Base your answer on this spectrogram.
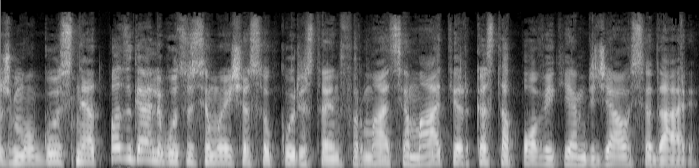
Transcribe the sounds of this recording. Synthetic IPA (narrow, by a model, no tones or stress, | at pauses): ʒmoːɡʊsnʲɛt̪pɐt̪sɡɑːlʲɪbuːt̪ʲsʊsʲɪmɐɪʃʲɛsoːkʊɾʲɪst̪ɑːɪnfoːɾmɑːt̪sʲɪjɛmɑːt̪ʲeːɪɾkɐst̪ɑːpoːʋʲɛɪkʲɪjɛmd̪ʲɪd͡ʒʲɛʊsʲɛd̪ɑːɾʲɛ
